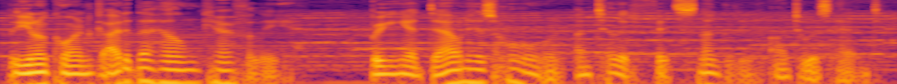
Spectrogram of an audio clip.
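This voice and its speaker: A man's voice: deep voice, normal speed, warm tone. A man giving a dramatic storybook narration as a scripted reader. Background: faint music.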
